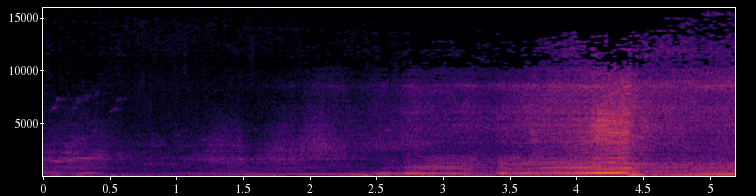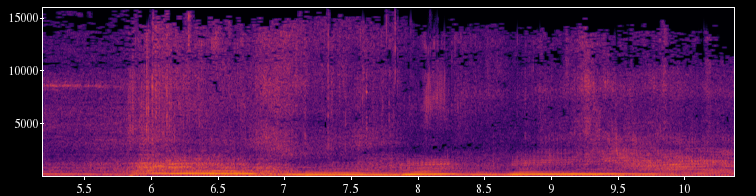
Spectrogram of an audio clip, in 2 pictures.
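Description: Rally car on a gravel road, approaching and passing close by, its engine revving up and dropping again and again as it is driven hard through the corner. It grows louder until it reaches full volume about six seconds in, with loose gravel sprayed and crunching under the tyres.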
